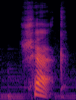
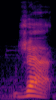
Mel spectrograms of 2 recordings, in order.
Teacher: 龈后有丝涩擦音，就是我们▁KK▁音标里面学过的▁check▁的▁ch▁跟▁jack▁的▁j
